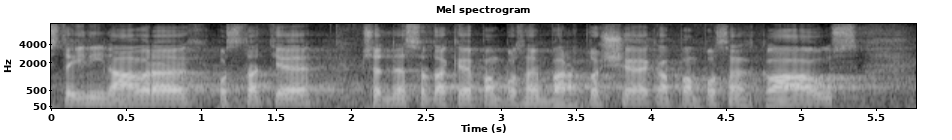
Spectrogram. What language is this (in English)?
Czech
